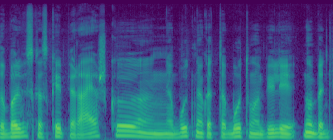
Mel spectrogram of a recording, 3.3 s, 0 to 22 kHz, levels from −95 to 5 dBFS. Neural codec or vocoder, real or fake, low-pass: none; real; 19.8 kHz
